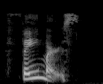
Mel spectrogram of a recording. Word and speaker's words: famous: Let's try 做动词表示尝试，famous 著名的，那么也要强调一下它的发音，结尾的 o u s 发音为 us，注意没有儿化音啊，所以不要再读成 famous，而是 mus，famous。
